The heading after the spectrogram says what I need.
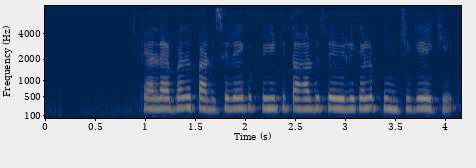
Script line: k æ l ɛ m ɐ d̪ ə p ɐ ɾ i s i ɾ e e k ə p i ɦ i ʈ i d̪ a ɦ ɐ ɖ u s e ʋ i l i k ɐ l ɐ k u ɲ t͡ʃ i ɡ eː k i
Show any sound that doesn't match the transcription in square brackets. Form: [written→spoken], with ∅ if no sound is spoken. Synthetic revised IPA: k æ l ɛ [m→b] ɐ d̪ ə p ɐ ɾ i s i ɾ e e k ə p i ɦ i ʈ i [d̪→t̪] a ɦ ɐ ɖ u s e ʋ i l i k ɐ l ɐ [k→p] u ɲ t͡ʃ i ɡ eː k i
